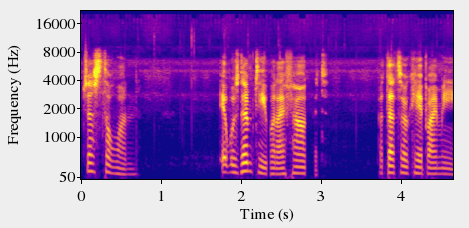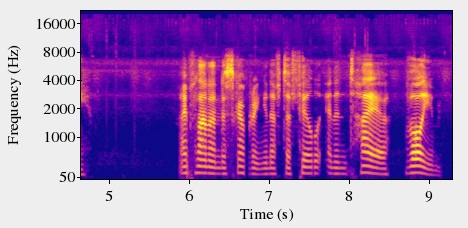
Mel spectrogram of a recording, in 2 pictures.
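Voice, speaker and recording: A man voicing an earnest young male traveling historian in a fan-dubbed game, talking eagerly and quickly. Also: on the high side, steady tone, bright, forceful tone, rough recording. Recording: clear music behind the voice.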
